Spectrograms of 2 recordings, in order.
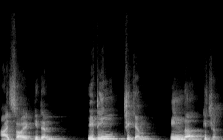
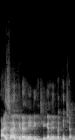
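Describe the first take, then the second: First: The sentence is said slowly and carefully. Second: The sentence is said as fast as possible. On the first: "আস্তে আস্তে try করি" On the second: "যতটা জোরে বলা যায়।"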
